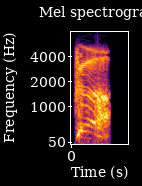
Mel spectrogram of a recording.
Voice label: "gah", cartoon; ooh ahh

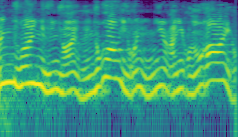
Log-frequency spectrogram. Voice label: faux chinese, gibbrish; Voice

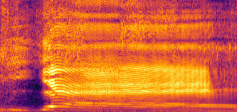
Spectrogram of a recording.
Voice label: "yeah" cartoon, voice; ooh ahh

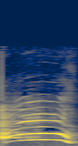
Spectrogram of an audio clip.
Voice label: "oh" girl ow

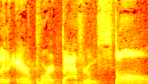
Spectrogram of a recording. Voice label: airport bathroom stall

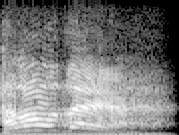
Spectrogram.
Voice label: hello there male; Voice; expletives

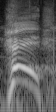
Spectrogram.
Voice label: "hey", male

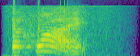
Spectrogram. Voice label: "but why", male

